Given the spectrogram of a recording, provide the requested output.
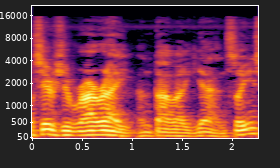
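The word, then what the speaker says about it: certiorari: minsan sinasabi nung araw sir jari pero pag narinig mo si si Miriam Santiago which is also a professor of law sasabihin niya mali ang pronunciation niyo hindi yan sir jari no sir jaray ang tawag yan So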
